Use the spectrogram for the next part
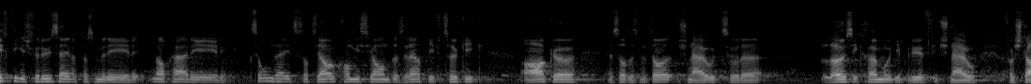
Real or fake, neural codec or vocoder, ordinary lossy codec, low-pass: real; none; none; 14.4 kHz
